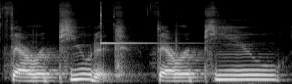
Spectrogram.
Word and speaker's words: therapeutic: En français, on va dire thérapeutique, mais en anglais, therapeutic. Et ce T là, j'ai dit dick.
